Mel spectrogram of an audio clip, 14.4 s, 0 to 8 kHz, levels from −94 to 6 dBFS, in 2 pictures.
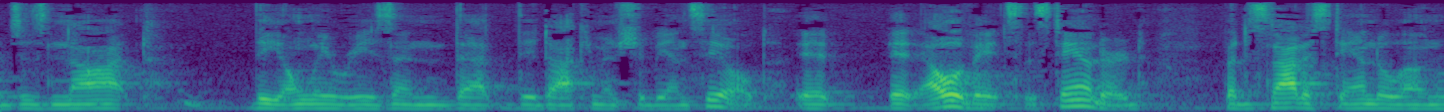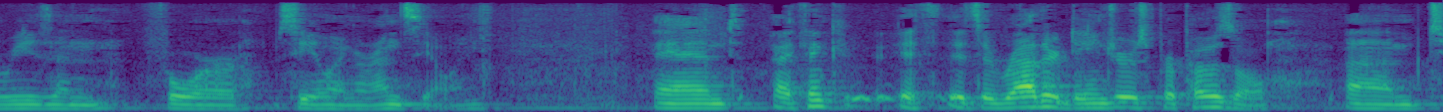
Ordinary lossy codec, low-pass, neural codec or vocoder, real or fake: MP3, 32 kbps; 7.2 kHz; none; real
